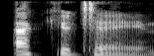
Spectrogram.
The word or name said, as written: accutane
